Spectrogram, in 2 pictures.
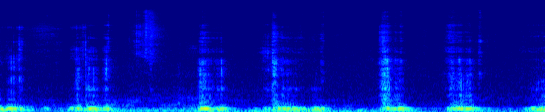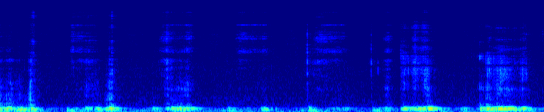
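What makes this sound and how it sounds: A metal chisel scratches a leaf outline into a flat, black-coated scratch-off art page, leaving black flakes lying on the surface. Short, irregular rasping strokes repeat about once a second, each a dry scrape with a low, thick body and thin bright streaks that stop almost at once.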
